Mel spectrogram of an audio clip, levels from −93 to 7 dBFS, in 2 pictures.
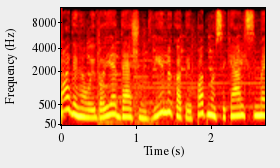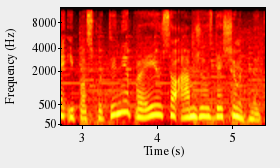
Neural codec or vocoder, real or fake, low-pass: none; real; 10.8 kHz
